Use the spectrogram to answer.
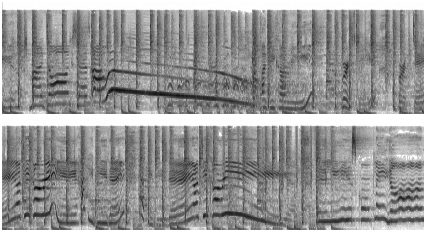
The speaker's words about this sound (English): My dog says, to you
